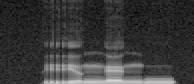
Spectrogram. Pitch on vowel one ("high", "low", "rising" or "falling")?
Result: high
